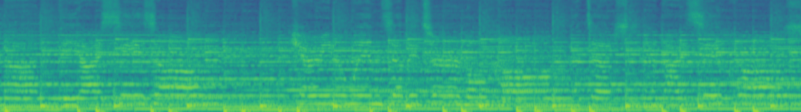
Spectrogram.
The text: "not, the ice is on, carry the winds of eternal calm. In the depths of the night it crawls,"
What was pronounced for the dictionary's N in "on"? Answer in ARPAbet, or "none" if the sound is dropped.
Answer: L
